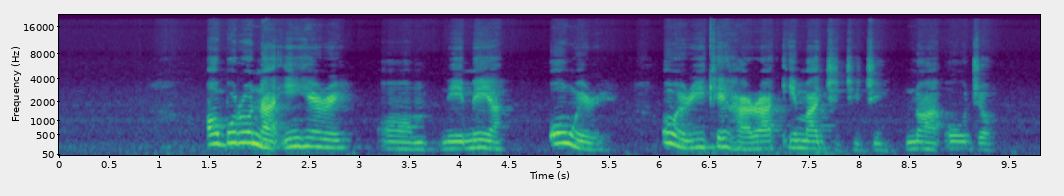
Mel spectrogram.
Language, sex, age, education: Igbo, female, 30-45, tertiary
